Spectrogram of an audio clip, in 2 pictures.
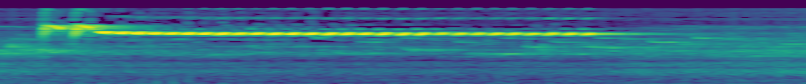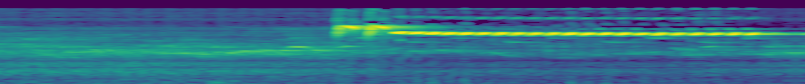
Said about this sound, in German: Also für mich ist das so Frühling, weil das ist auch ein Vogel, der im Sommer nicht mehr singt. Ne? Also ja. Das ist wirklich ein typischer. Guck mal, jetzt kommen die Och, Variationen.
